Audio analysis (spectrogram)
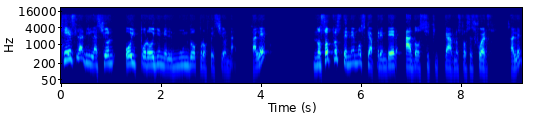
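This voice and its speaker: In a very clean recording with a silent background and a dry, close sound with no echo, a man with a fairly high pitch and a dark, mellow tone speaks at a fairly slow pace with lively intonation. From Mexico. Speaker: motivational speaker. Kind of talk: talk to an audience.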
